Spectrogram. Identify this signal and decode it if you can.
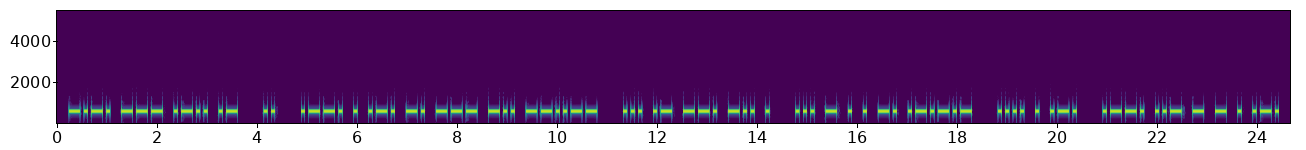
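Morse code, heard as a keyed tone, about 16 wpm, 600 Hz. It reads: COLA I PERNOD, SAGDE STEEN. HER PUTTER
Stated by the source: Slow (QRS) Morse code at 16 wpm, from CW med Gnister.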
